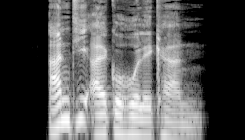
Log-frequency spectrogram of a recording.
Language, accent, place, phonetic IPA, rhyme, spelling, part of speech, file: German, Germany, Berlin, [ˈantiʔalkoˌhoːlɪkɐn], -oːlɪkɐn, Antialkoholikern, noun, De-Antialkoholikern.ogg
- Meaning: dative plural of Antialkoholiker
